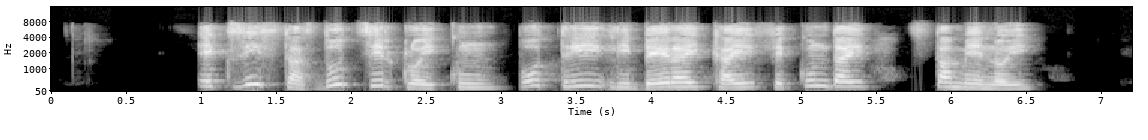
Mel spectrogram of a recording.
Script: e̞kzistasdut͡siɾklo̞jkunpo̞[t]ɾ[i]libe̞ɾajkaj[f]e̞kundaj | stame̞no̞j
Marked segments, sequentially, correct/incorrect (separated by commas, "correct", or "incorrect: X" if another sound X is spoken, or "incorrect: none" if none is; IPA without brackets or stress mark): correct, correct, correct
